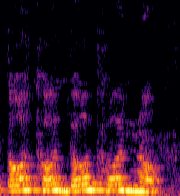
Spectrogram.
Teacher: ये हमारा दंत से बोला जाता है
